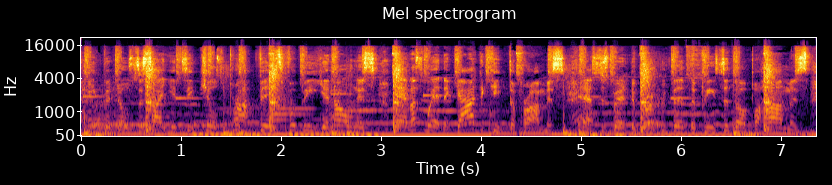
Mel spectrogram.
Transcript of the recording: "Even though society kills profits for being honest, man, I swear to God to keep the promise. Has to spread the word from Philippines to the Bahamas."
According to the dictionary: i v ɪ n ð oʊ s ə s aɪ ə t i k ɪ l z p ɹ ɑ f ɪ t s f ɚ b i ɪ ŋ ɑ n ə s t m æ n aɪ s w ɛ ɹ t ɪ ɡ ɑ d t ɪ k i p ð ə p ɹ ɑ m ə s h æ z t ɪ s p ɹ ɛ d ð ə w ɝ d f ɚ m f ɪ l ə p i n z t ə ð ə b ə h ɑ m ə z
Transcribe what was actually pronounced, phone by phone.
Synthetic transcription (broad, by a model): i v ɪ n oʊ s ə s aɪ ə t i k ɪ l z p ɹ ɑ f ɪ t s f ɚ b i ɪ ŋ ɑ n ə s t m æ n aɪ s w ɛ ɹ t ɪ ɡ ɑ d t ɪ k i p ð ə p ɹ ɑ m ə s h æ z t ɪ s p ɛ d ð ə w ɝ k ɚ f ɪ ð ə p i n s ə ð ə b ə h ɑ m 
